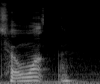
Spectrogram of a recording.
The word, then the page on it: tsiwung': hupa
